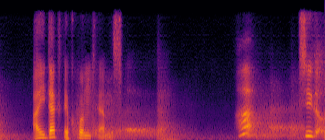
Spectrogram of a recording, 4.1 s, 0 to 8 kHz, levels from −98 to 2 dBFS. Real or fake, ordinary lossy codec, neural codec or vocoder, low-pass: fake; none; codec, 24 kHz, 0.9 kbps, WavTokenizer, large speech release; 7.2 kHz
